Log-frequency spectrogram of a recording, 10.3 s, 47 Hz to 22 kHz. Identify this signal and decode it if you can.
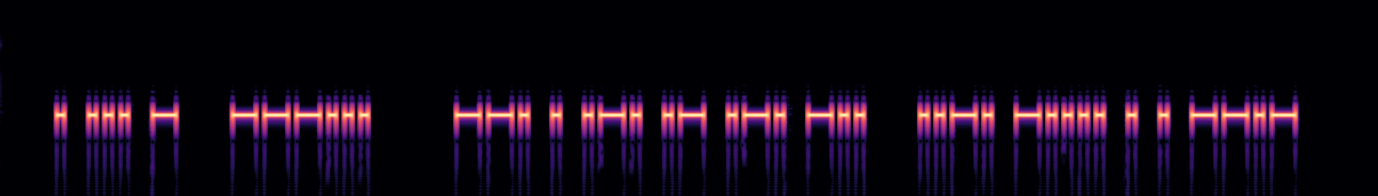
Morse code, heard as a keyed tone, about 20 wpm, 600 Hz. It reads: EST : GERARD F6EEQ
